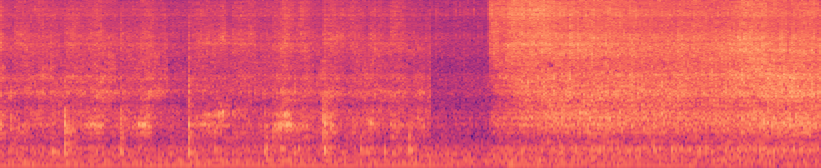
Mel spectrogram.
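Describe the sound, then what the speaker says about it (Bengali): Katla fish kalia gravy stirred in a pan after hot water is poured in, a few scraping spoon strokes over a low simmer, then a sudden loud, steady hiss and sizzle, close, no talking. "জল দিয়ে নাড়াচাড়া করে ঝোলটাকে ফুটিয়ে নেব"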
